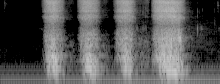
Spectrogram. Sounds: Sniff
